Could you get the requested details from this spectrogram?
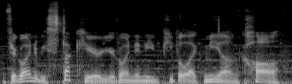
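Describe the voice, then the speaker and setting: A man's voice: low voice, lively intonation, fast, a little mellow, soft background music. A man reading as a cool corporate executive. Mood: guarded. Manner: reads dialogue aloud, plain voice, no accent attempted. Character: cool, guarded male corporate vice president.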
